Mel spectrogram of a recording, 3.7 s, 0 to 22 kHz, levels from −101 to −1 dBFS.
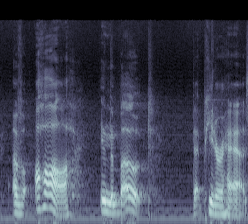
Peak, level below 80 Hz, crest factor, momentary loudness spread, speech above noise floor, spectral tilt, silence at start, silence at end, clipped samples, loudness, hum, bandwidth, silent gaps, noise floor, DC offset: -6 dBFS; -52 dBFS; 18 dB; 14 LU; 28 dB; -6.5 dB/octave; 0.2 s; 0 s; under 0.1%; -23 LUFS; 60 Hz at -50 dBFS; 16 kHz; none; -50 dBFS; under 0.1%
